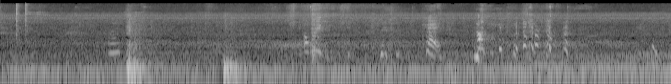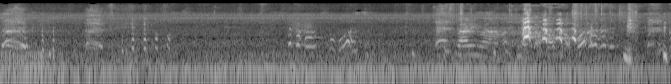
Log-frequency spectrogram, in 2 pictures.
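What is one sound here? Young girls talk and giggle close by outdoors.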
